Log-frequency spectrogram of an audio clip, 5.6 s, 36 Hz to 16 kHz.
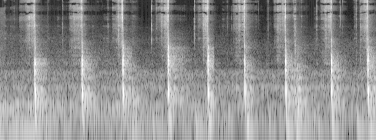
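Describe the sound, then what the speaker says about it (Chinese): A knife slices garlic on a cutting board in nine evenly spaced, crisp chops, each a sharp tap against the board, quiet and close with no talking. "再准备1把大蒜，把它切成片，"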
